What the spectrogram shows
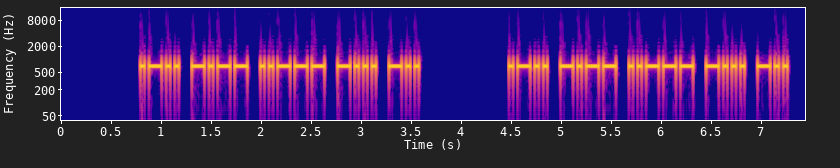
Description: Morse code, heard as a keyed tone, about 27 wpm, 700 Hz. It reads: LY2BD LY2BD
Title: DXCC-100 Call Signs - 5 Characters - Repeated 3x - 28wpm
